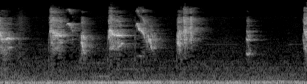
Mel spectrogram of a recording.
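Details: Lively long-tailed shrike singing loud and clear, a recording meant for luring forest birds: harsh squawking bursts spaced roughly half a second apart, some with bright whistled slides falling and rising, above a faint low rumble.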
